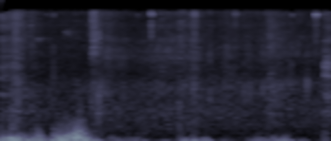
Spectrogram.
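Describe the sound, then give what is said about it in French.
Footsteps walk toward a lighthouse in fog as several soft, low thuds in an uneven rhythm, heaviest at the start and fainter after. “donc là je marche vers le phare dans le brouillard”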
